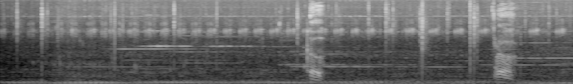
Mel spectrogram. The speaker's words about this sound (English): flicks something off the inside of the cup and then drinks.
